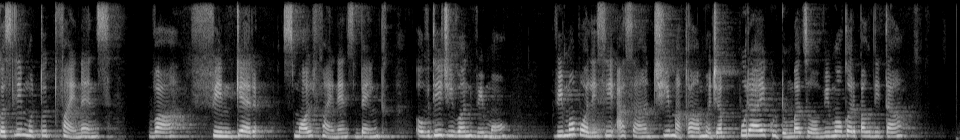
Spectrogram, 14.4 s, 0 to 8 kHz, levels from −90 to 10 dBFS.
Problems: none marked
